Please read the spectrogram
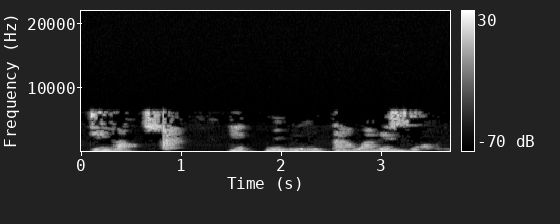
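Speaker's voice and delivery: normal talking voice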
